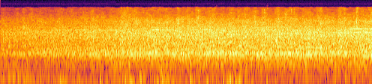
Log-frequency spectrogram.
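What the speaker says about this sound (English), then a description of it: "Listen to this crowd." A packed stadium crowd at a Red Sox–Yankees AL Wild Card playoff game roars in a steady, swelling wall of cheering and applause, loud and continuous with no gaps.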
